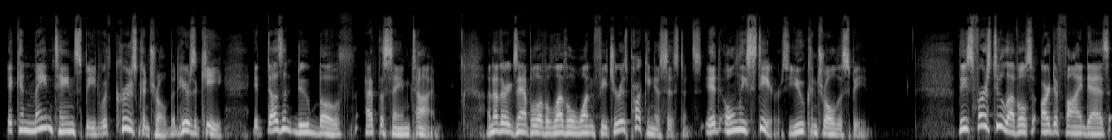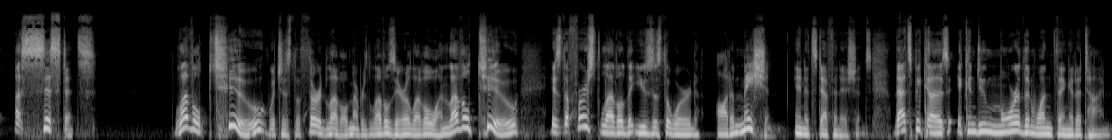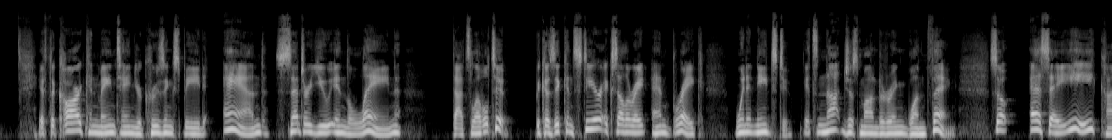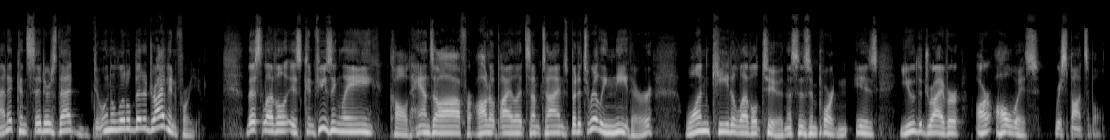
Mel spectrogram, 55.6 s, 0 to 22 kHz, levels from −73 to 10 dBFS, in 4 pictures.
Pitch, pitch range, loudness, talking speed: 150 Hz, 130-180 Hz, -16 LUFS, 175 wpm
